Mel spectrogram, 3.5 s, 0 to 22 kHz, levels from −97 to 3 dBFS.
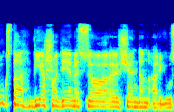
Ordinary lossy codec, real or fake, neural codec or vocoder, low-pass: AAC, 32 kbps; real; none; 9.9 kHz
